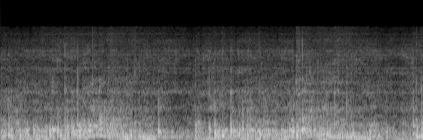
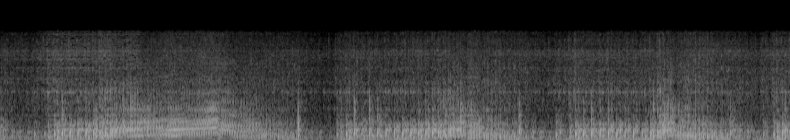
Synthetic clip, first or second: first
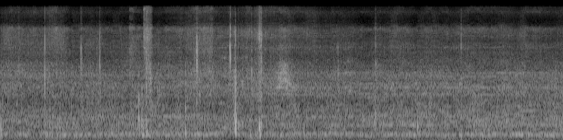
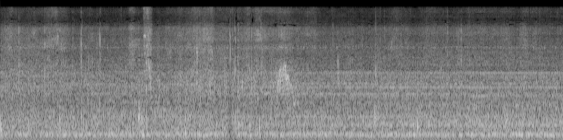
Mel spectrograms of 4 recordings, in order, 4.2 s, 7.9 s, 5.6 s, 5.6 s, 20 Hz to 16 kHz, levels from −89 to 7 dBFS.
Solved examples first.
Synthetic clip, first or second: first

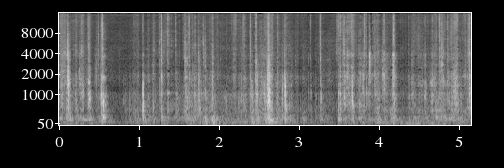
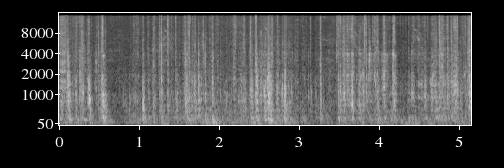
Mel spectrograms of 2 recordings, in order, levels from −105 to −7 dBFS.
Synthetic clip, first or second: first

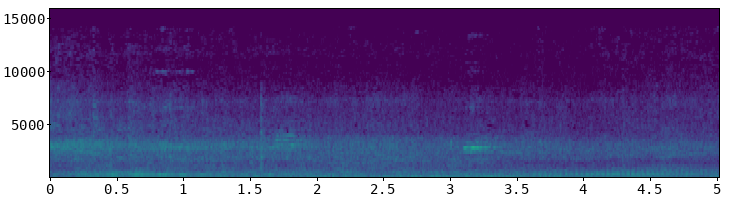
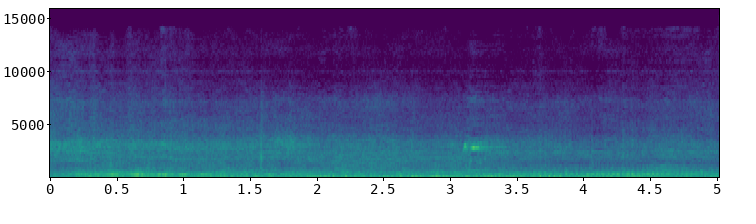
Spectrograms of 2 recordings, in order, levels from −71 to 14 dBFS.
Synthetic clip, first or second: second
